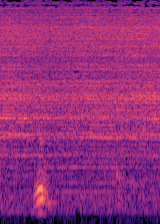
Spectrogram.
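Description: A steady, even hiss of background noise, with one short spoken word about half a second in.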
